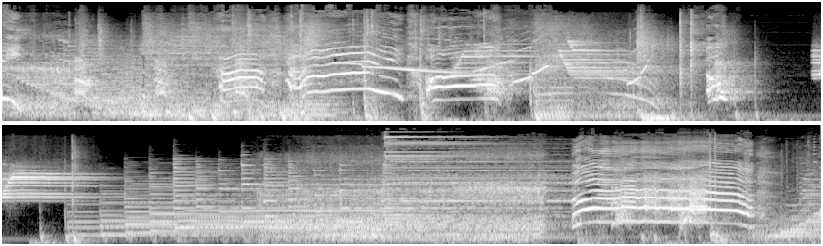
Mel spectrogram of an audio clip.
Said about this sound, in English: tell your rabbits that they can stop barking so loudly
